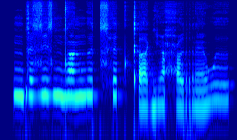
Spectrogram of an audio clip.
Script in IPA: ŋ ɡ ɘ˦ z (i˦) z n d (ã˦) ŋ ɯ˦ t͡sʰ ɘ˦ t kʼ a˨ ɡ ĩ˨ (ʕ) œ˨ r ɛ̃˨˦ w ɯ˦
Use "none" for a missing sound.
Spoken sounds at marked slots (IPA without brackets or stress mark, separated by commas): i˦, ã˦, ħ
